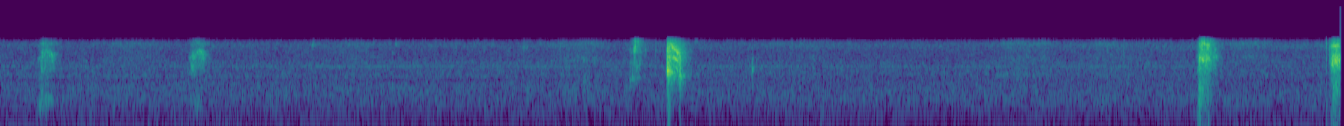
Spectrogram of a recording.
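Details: A dog gives short, dry hacking coughs, some in pairs, typical of kennel cough.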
